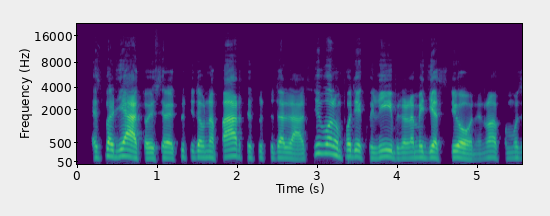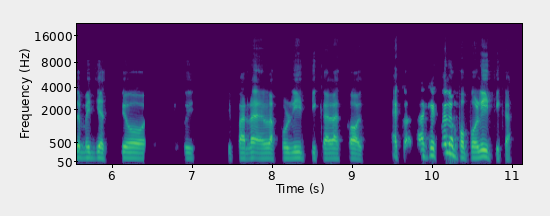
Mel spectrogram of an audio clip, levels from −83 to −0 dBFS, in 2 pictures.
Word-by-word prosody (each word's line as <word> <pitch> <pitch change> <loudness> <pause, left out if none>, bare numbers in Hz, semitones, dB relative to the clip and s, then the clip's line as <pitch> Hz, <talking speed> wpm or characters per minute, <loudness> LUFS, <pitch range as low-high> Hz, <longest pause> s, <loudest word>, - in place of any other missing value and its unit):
è - - -6
sbagliato 150 +2 +5
essere 120 0 -1
tutti 150 -2 -13
da 140 - +1
una 135 -1 -2
parte 150 -1 +4
o - - -18
tutti 135 - -13
dall'altra. 120 -5 -1
Ci 220 - -4
vuole 220 -2 +2
un 170 - -2
po' 155 - -1
di 150 - 0
equilibrio, 130 -1 -1
la 130 +1 +1
mediazione, 130 -5 +1
no, 130 +4 -3
la 135 - -4
famosa 125 +2 -6
mediazio 125 -1 -2 0.3
di - - -42
cui 120 -2 -9 0.4
si - - -20
parla 120 +1 +1
nella 115 +1 0
politica, 120 -1 -4
la 115 0 -1
cosa. - - -1 0.3
Ecco, - - -4
anche 165 +3 0
quella 230 0 +3
è - - 0
un - - -8
po' 130 - 0
politica. 130 +1 +2
130 Hz, 200 wpm, -26 LUFS, 120-145 Hz, 0.4 s, sbagliato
